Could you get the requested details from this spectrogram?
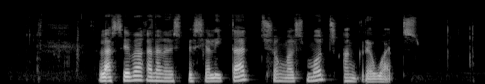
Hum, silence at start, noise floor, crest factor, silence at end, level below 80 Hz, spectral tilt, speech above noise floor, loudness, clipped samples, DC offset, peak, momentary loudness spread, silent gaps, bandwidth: none; 1 s; -55 dBFS; 22 dB; 0.7 s; -68 dBFS; -5.5 dB/octave; 33 dB; -22 LUFS; under 0.1%; under 0.1%; 0 dBFS; 9 LU; none; 11.5 kHz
